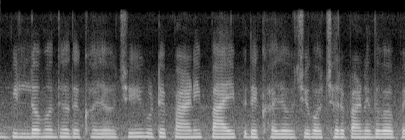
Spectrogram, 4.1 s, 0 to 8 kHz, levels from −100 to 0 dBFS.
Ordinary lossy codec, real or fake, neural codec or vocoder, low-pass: none; real; none; 7.2 kHz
